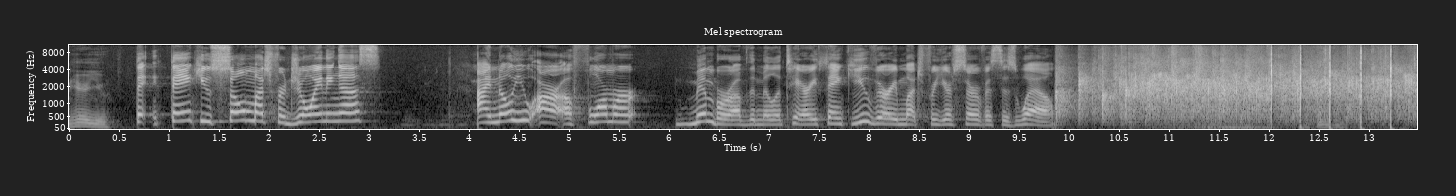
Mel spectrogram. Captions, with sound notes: I can hear you. Thank you so much for joining us. I know you are a former member of the military, thank you very much for your service as well. (AUDIENCE CLAPS)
